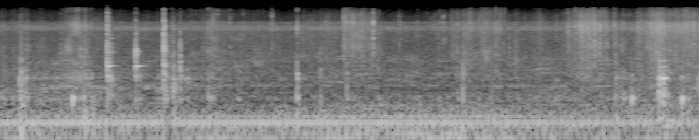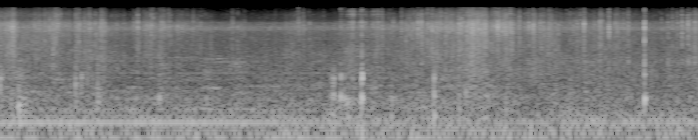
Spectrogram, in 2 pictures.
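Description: Thin plastic grocery bag crinkling and rustling in irregular bursts as a cat moves underneath it, busiest about six and eleven seconds in.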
